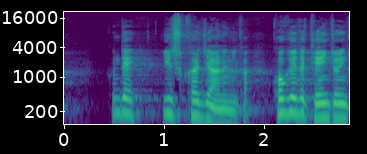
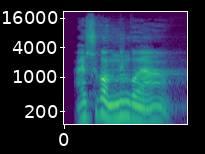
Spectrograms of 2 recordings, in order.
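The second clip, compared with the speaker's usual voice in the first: usual speaking voice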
